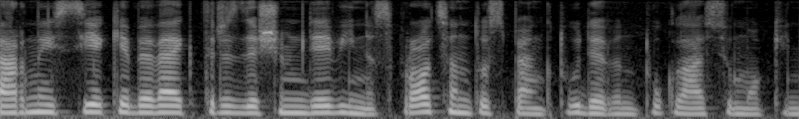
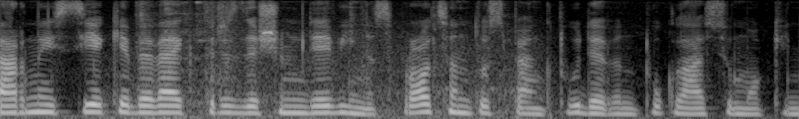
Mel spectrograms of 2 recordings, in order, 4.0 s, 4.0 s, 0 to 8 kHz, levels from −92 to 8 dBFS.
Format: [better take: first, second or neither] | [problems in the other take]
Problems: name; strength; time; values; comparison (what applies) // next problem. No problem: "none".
first | background sound (Coin (dropping)); 20 dB below the speech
